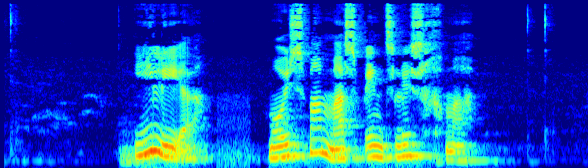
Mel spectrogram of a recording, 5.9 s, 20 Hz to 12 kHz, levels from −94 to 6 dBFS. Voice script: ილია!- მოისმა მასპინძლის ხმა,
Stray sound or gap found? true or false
false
